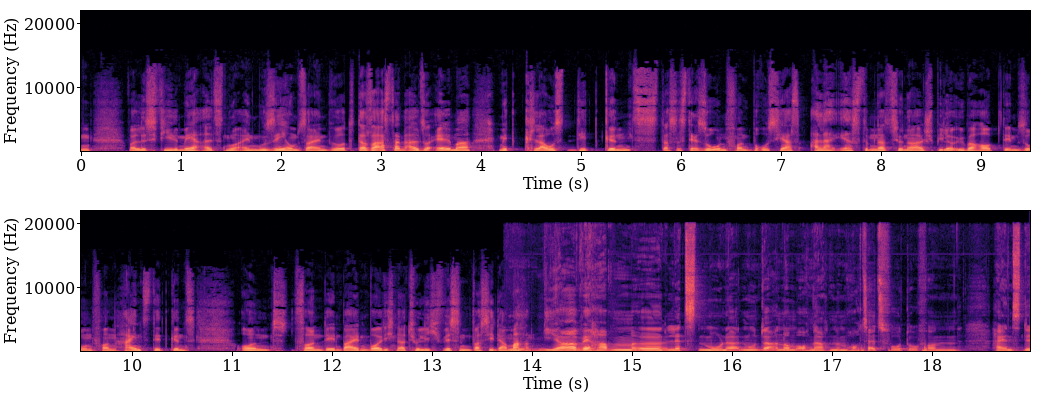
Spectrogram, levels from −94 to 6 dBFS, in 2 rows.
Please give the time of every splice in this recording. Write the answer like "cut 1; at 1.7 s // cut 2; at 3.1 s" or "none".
cut 1; at 15.3 s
